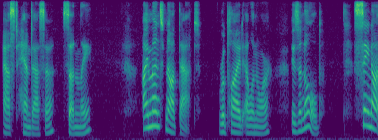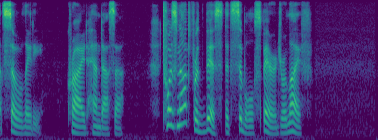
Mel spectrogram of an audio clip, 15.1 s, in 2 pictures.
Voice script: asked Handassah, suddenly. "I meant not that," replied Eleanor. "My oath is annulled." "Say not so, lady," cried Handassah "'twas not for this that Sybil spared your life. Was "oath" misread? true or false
true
